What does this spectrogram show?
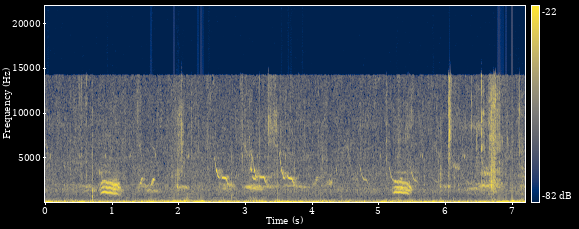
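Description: Birds calling, faintly, over a low rumble on the microphone: a few short, high descending chirps, and a harsh, arching call about a second in and again near five seconds, typical of crows cawing.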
